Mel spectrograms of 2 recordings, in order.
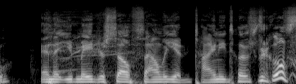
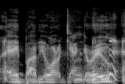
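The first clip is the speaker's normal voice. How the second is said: gruff put-on Australian accent. Showing how the impression works: gruff Hugh Jackman voice. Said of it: "You just say Bub in a gruff voice".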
